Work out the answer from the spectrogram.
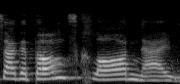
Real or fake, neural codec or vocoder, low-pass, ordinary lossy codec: fake; codec, 24 kHz, 0.9 kbps, WavTokenizer, medium speech release version 2; 10.8 kHz; none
